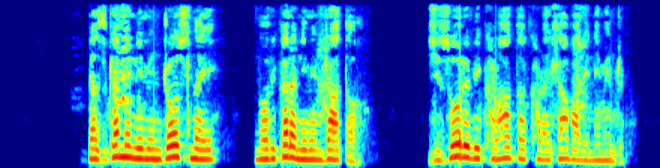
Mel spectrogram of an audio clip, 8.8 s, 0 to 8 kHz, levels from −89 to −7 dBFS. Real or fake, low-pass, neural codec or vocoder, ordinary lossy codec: real; 7.2 kHz; none; AAC, 48 kbps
